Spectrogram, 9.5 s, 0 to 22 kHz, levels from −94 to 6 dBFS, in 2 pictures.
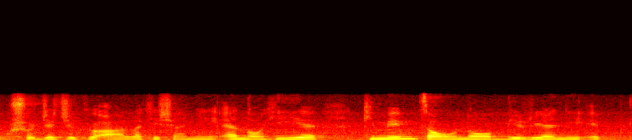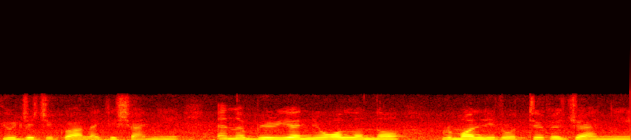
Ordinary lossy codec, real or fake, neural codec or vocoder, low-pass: none; real; none; 7.2 kHz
